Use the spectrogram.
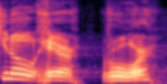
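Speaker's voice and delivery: slow, drawn-out Herr Rohr; slow careful address. Retold or imitated. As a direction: ease into the question carefully. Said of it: "I was like".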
